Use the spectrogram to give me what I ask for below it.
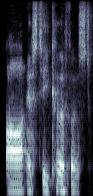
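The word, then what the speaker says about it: Kurfirst: those that want to know his last name is spelt k-u-r-f-i-r-s-t kurfurst and it was a hugely successful manager who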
